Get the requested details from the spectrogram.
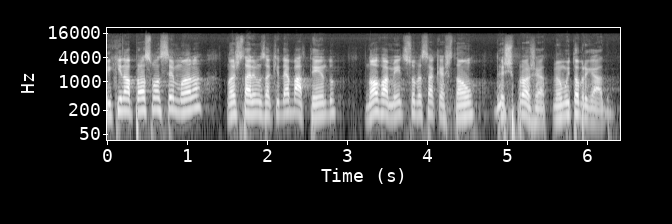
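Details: Adult man speaking Portuguese; normal speech.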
